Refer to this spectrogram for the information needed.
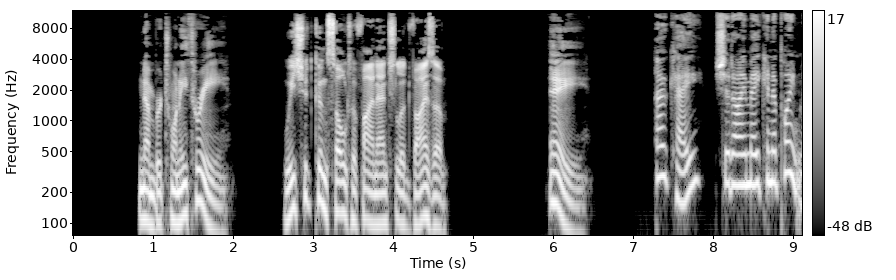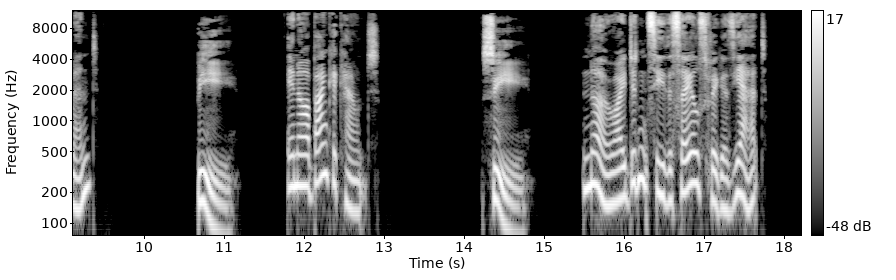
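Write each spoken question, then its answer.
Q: We should consult a financial advisor.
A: A: Okay, should I make an appointment?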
